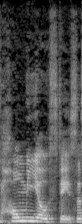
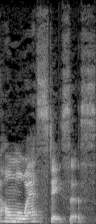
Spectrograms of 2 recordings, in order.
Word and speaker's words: homeostasis: I think it's homeostasis. I said homoestasis. I switched the O and the E.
